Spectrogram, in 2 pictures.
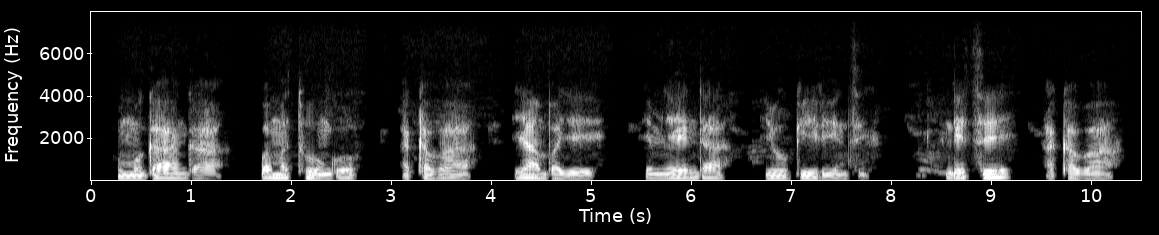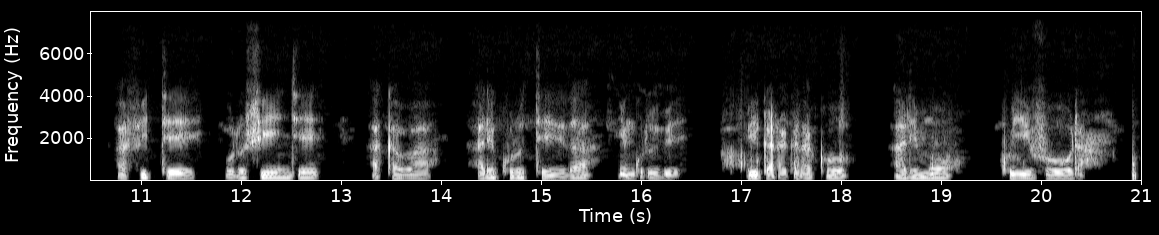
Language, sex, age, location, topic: Kinyarwanda, male, 18-24, Nyagatare, agriculture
